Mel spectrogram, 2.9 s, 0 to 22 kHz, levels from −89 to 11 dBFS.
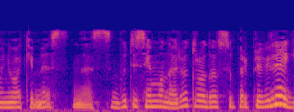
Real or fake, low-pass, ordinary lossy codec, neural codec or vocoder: fake; 7.2 kHz; AAC, 32 kbps; codec, 16 kHz, 8 kbps, FunCodec, trained on LibriTTS, 25 frames a second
